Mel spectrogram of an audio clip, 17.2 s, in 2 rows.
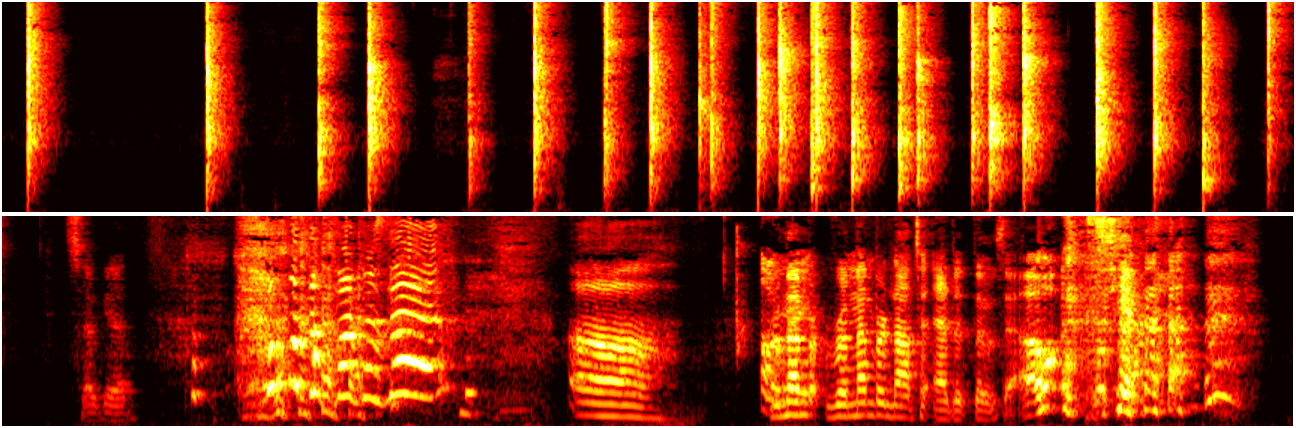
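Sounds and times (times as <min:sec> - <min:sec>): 
sharp loud hand claps: 0:00.1 - 0:00.5, 0:01.3 - 0:08.7
speech: 0:09.2 - 0:13.1, 0:13.7 - 0:16.9
laughter: 0:09.9 - 0:11.8, 0:15.6 - 0:16.9.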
